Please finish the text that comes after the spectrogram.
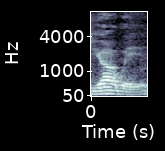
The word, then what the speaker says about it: Yahweh: This is pronounced Yahweh, isn't it?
